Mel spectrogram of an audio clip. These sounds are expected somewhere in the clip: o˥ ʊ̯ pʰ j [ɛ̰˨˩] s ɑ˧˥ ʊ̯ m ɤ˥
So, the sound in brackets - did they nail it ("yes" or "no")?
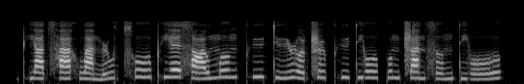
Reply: no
